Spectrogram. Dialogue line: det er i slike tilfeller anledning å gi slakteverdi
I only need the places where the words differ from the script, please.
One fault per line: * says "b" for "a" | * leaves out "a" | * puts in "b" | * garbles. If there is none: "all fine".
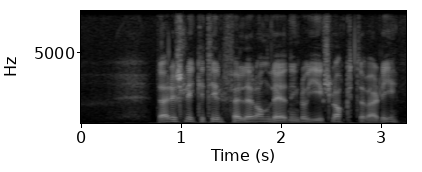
all fine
